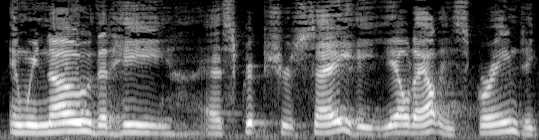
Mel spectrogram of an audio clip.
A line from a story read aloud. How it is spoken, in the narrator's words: he cried unto the Lord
